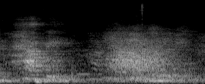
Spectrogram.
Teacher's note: the H, strongly aspirated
